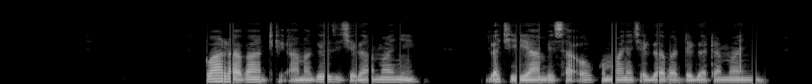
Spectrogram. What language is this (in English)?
Ganda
